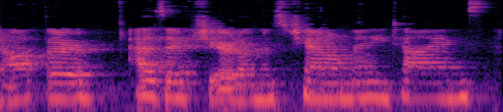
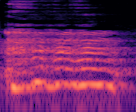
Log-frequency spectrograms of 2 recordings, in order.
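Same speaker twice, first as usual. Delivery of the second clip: high, loud dry sobbing imitation; mock crying noise; 9 semitones higher, 6 dB louder than usual. Shown as a demonstration. Vlogger showing how they cry, mock sobbing. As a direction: imitate crying with no tears coming. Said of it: "I just start, like".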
